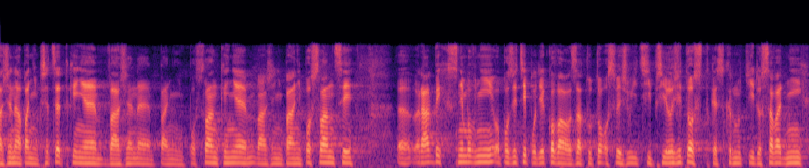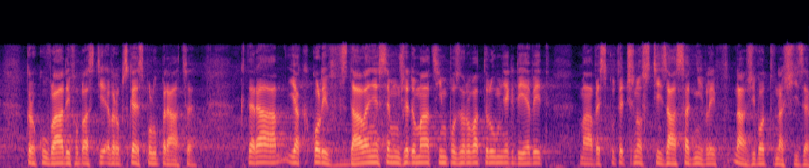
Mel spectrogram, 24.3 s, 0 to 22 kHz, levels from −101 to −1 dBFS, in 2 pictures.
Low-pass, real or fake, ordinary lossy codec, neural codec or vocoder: 7.2 kHz; real; Opus, 64 kbps; none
